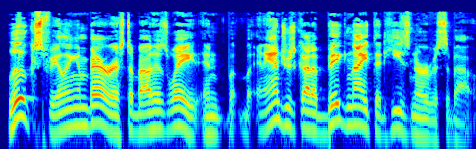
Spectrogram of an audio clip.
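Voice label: saying feeling embarrassed about his weight nasally voice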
